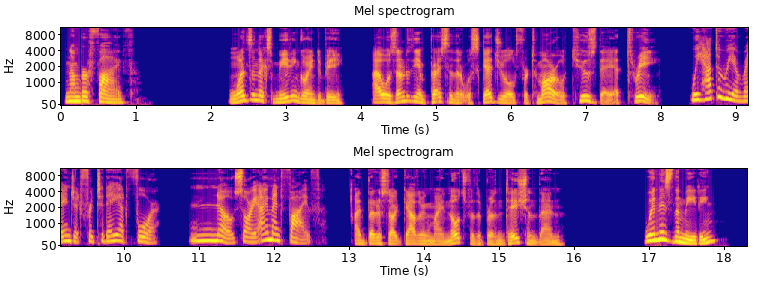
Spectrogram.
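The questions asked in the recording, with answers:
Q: When is the meeting?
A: Today at 5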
